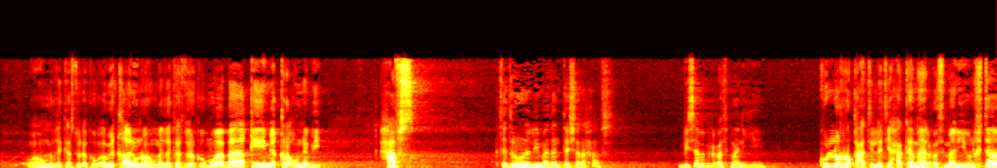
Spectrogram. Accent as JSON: {"language": "Arabic", "country": "Morocco", "said": "حتى لا نتهم بأننا ننسب الفضائل أنا مغربي"}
